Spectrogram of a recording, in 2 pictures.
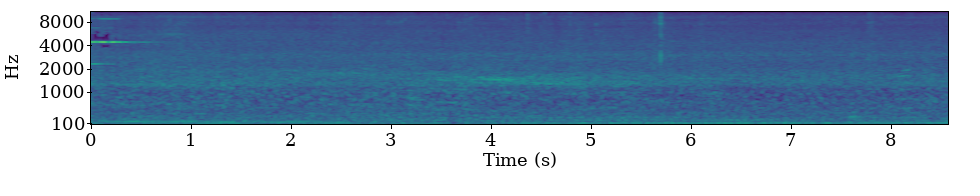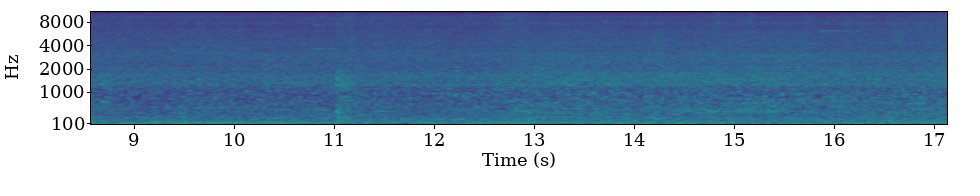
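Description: Traffic hums steadily along a nearby street outdoors.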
